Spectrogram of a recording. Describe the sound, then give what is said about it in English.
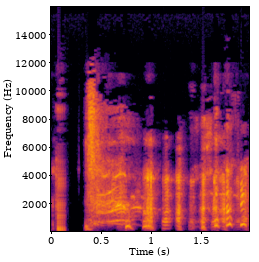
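Garbled, glitchy voice from a bad call connection: choppy, stuttering bursts of warbling, robotic sound broken into rapid fragments, fairly loud, with no intelligible words. “It just sounds like robot farts at this point.”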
